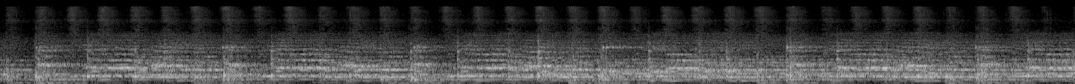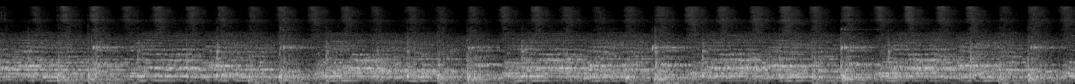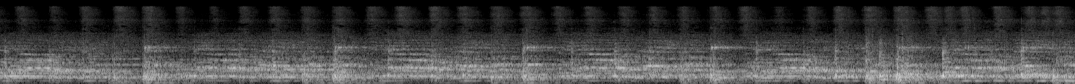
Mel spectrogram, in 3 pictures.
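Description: A mixed choir singing in parts, accompanied by djembes and other hand drums playing a steady, even beat.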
